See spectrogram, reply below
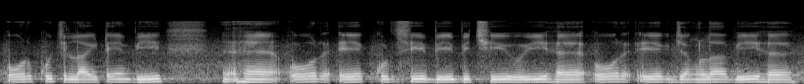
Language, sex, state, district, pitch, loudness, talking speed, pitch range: Hindi, male, Uttar Pradesh, Shamli, 120 Hz, -12 LUFS, 125 wpm, 115-125 Hz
